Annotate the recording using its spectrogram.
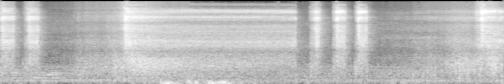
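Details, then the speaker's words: Several short hissing bursts with a longer hiss between them as an ENT specialist sprays Afrin decongestant into an adult's nose in clinic, for use no more than three days in a row; nasal spray actuation. "I'm going to spray this Afrin in your nose."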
